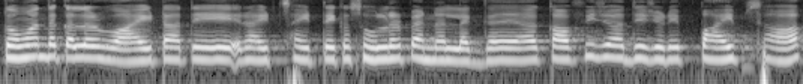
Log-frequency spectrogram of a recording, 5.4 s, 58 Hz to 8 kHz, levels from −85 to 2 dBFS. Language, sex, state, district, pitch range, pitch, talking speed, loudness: Punjabi, female, Punjab, Kapurthala, 240-265 Hz, 250 Hz, 235 wpm, -13 LUFS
